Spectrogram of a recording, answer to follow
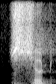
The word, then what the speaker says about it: should: එකක් තමයි SHOULD should කියන වචනේ L අකුර තිබුණාට වචනේ හැදෙන්න L එක silent letter එකක්, ශබ්ද නොවන නිශ්ශබ්දව තියෙන අකුරක්.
